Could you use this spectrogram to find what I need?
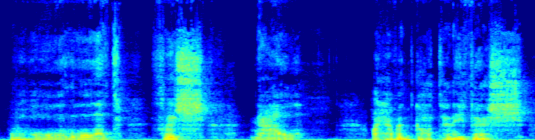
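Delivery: rough, strange dragon-language voice; Dragonese. A narrator's reading. Hiccup answers Toothless's demand in Dragonese. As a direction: answer as if speaking dragon tongue. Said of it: "said Hiccup in Dragonese".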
